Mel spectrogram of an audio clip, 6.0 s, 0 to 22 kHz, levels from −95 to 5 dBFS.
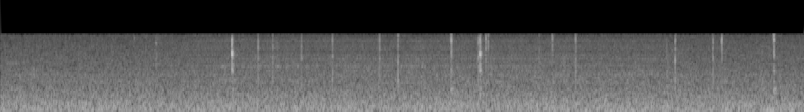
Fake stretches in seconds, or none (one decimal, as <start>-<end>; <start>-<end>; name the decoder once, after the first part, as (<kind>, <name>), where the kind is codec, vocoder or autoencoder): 1.4-5.0 (autoencoder, DAC-VAE)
